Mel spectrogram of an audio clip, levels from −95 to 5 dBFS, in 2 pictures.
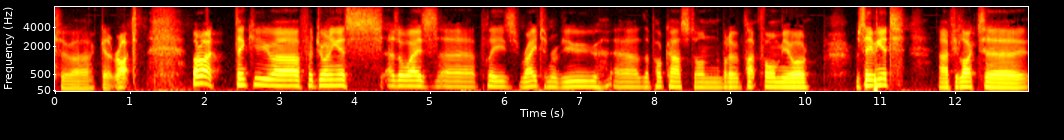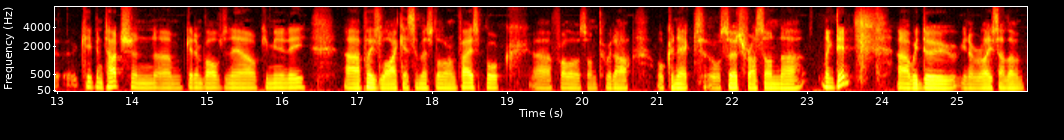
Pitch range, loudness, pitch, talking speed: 105-135 Hz, -19 LUFS, 120 Hz, 165 wpm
